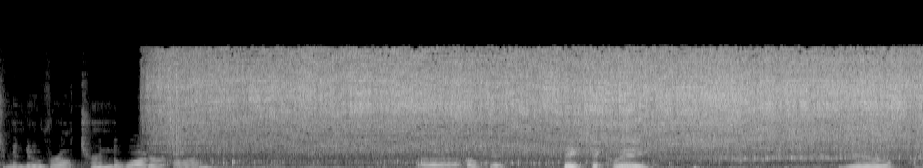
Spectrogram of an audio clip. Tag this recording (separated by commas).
Speech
